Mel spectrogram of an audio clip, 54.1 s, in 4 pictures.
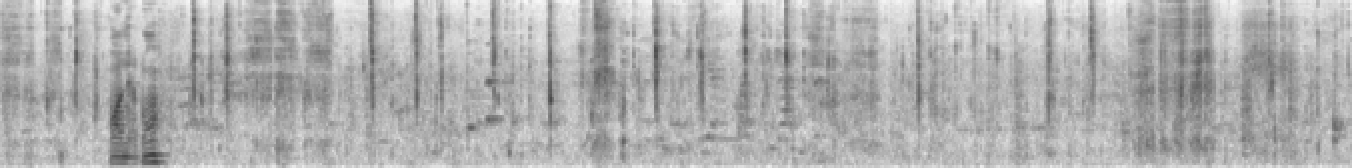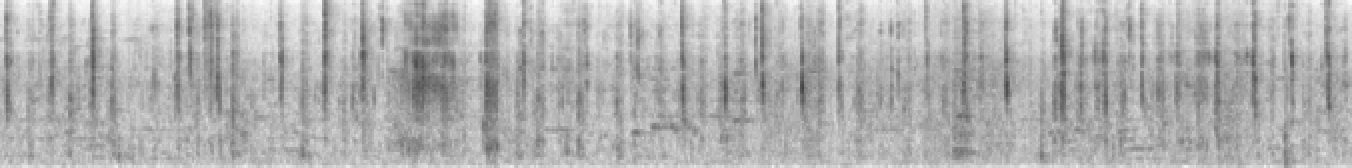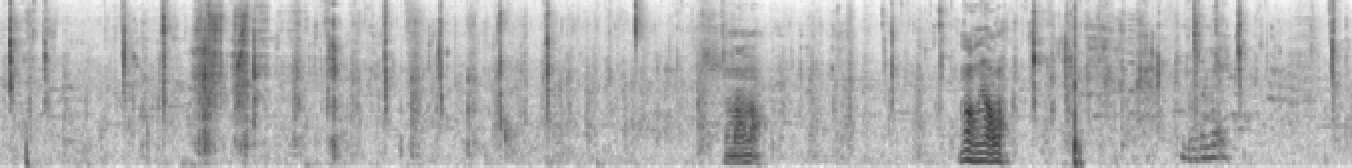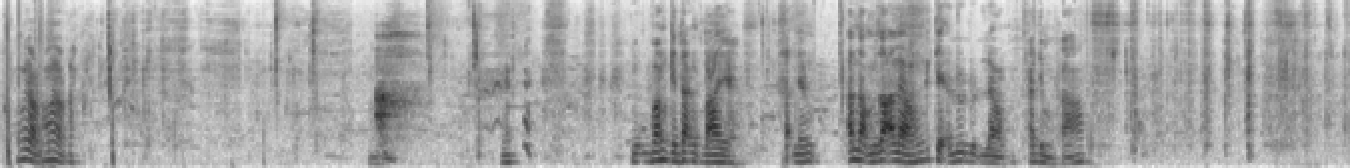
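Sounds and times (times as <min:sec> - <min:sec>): wet chewing and lip smacks: 0:00.0 - 0:54.0
crunchy cucumber bites: 0:35.4 - 0:39.6, 0:40.2 - 0:45.8, 0:50.9 - 0:54.0.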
